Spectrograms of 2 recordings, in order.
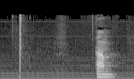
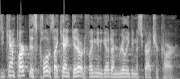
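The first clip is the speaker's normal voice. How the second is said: stern guard scolding; 2 semitones higher, 9 dB louder than usual. Retold or imitated. Border guard telling the driver he parked too close, mock stern and loud. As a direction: bark it out like an annoyed official.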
